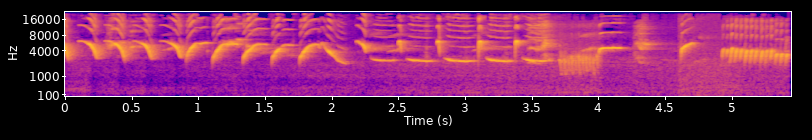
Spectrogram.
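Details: Juvenile canary singing to draw other canaries into song: repeated descending swoops, a string of flat whistled notes, a harsh buzzy burst, then a rough sustained trill.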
